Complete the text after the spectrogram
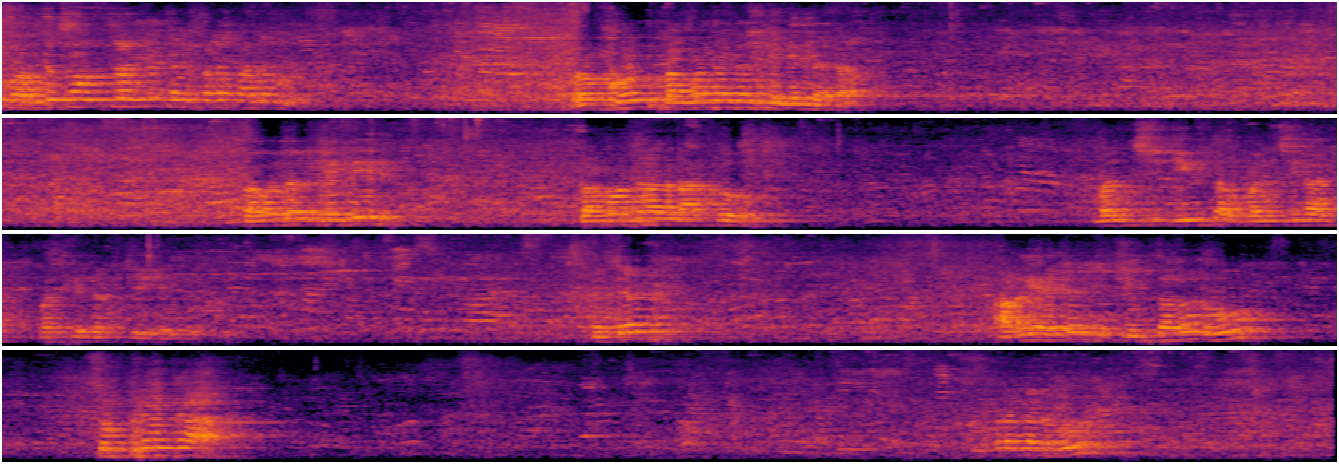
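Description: A man speaks into a microphone over a loudspeaker, in bursts, with pauses, in a room with some echo.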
